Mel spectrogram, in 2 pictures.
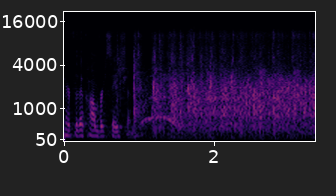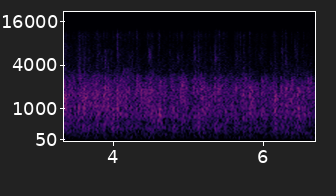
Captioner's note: applause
